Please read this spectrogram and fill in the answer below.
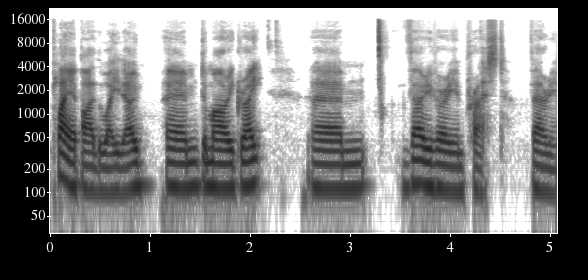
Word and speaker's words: Damari: I pronounced Damari Gray's name wrong on TalkSport. I said Demariah.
